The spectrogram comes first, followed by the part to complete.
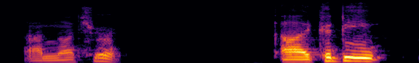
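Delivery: talking while chewing. Unsure what was asked about the screen, answering while talking while chewing. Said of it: "Excuse me, I'm chewing".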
